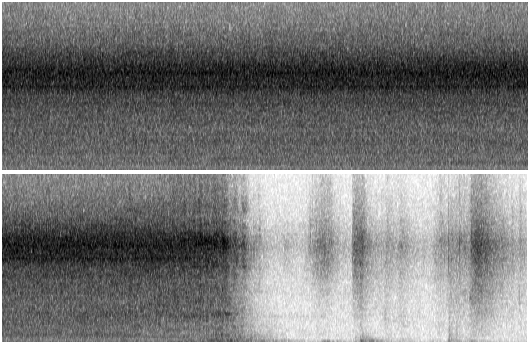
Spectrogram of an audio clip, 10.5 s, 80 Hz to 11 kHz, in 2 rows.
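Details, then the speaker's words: 1968 Corvair after mechanical fuel pump install: even, fairly fast idle with whirring fan over a steady beat, clean shutdown; idles high, a recurring issue on this car. Normal running. "Alrighty, well, I'd say that runs. Yeah, I'm pretty happy with that. It definitely idles way high, but that is an issue that I've seen just about every single time I've tried to start this car."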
